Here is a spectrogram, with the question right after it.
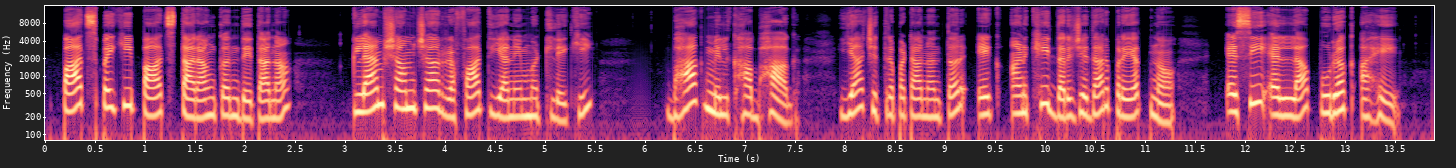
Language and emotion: Marathi, neutral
